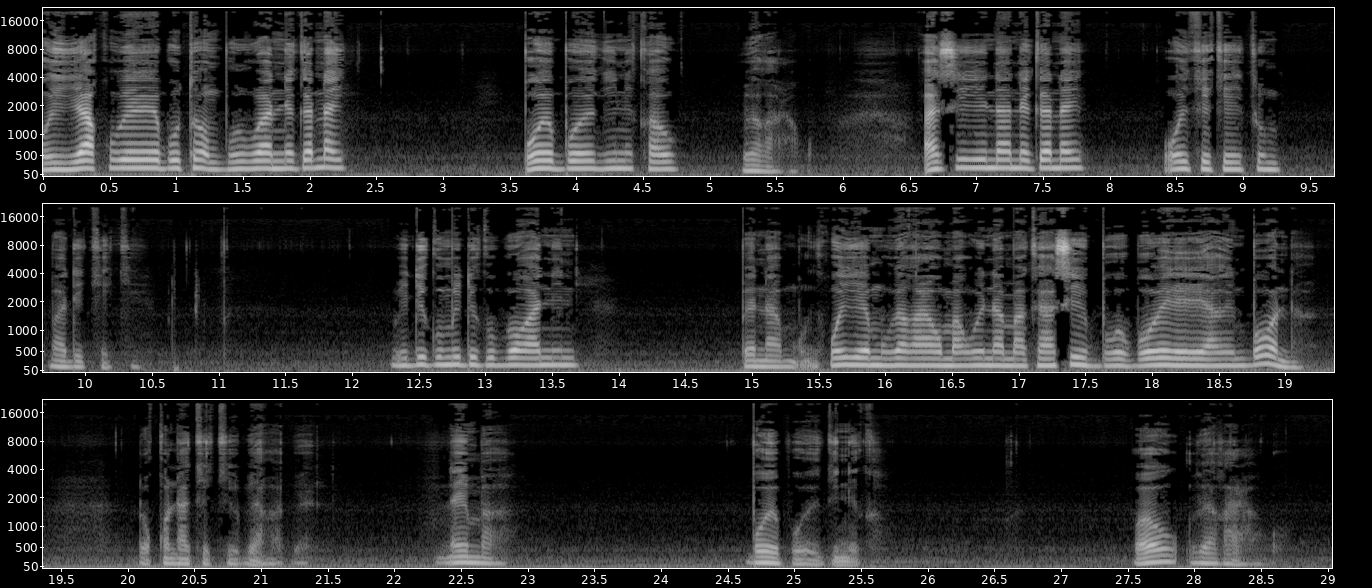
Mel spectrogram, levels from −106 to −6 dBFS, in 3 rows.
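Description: Nothing in the recording stood out as a fault on listening.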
